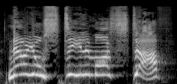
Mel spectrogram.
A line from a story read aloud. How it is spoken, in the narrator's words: he shouted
